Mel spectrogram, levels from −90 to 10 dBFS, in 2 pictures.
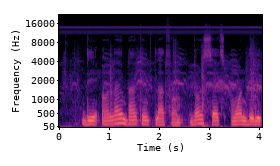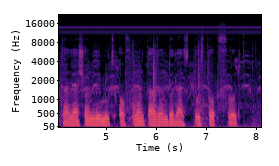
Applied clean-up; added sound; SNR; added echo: none; Gull, seagull / Bird vocalization, bird call, bird song + Drawer open or close; 18 dB; none.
